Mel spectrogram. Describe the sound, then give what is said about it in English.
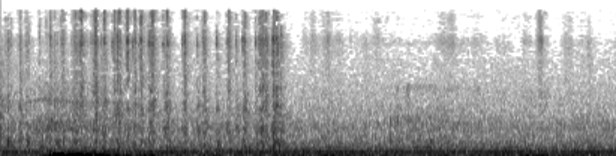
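Large playing cards are riffle-shuffled in one rapid, papery flutter lasting under two seconds, louder at the start, followed by quiet background noise. “she's going to a place where they shuffle cards better than this. Well, they're big cards. They're a little hard to handle.”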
